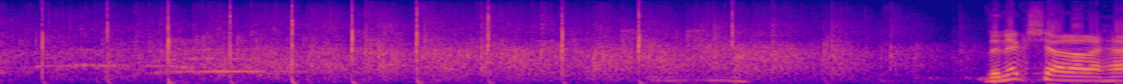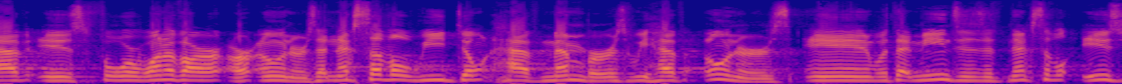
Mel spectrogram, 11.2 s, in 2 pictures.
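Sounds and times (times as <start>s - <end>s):
audience applause: 0.0s - 5.0s
speech: 4.9s - 11.2s.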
